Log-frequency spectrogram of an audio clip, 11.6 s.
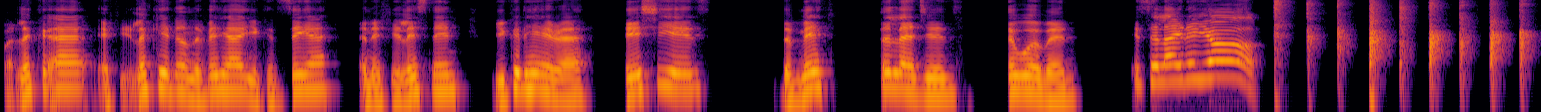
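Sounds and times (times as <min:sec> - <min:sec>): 
speech: 0:00.0 - 0:09.6
hand clapping: 0:09.5 - 0:11.5.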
